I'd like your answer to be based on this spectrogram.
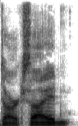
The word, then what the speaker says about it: Darkseid: It's spelled seed, but I guess they pronounce it Darkseid, especially in the movie.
